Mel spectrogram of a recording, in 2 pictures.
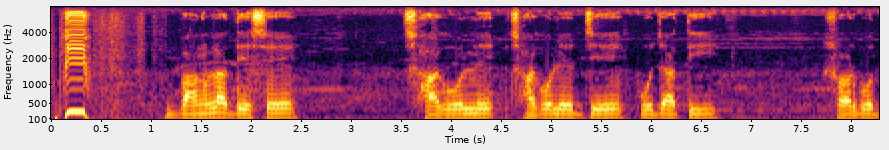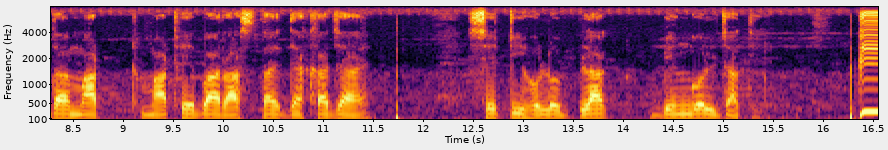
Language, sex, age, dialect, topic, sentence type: Bengali, male, 41-45, Standard Colloquial, agriculture, statement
